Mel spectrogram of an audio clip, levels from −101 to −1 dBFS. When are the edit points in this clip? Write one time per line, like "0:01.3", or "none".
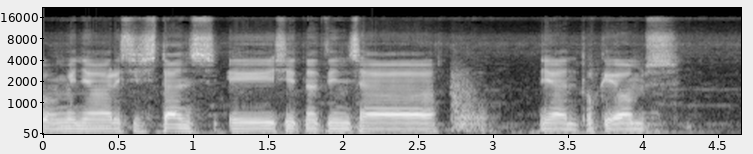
none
